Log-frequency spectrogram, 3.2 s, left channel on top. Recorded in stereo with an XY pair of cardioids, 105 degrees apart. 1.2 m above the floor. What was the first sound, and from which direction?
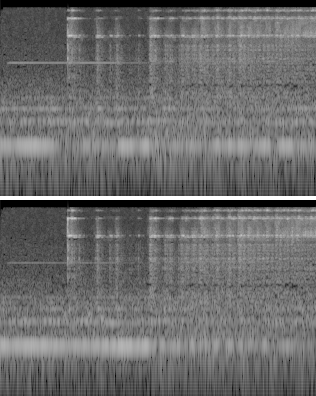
A dropped coin, 40° right.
